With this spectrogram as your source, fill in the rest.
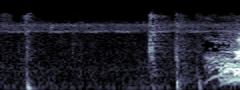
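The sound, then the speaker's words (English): An arrow shot from a bow during a trick-shot attempt: a few sharp, snapping transients spaced apart, then a louder, sustained rush of noise with whistling tones at the very end. “Got his little bow and arrow. He's getting loosening up. Here he goes.”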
